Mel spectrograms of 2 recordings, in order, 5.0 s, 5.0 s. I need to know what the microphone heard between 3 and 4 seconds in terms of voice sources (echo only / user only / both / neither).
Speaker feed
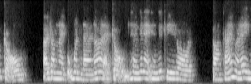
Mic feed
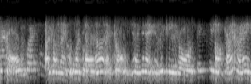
both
